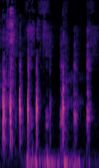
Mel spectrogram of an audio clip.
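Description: A chicken clucks in a rapid series of short, loud bursts close by, with a low rumbling background underneath and no clear talk.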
